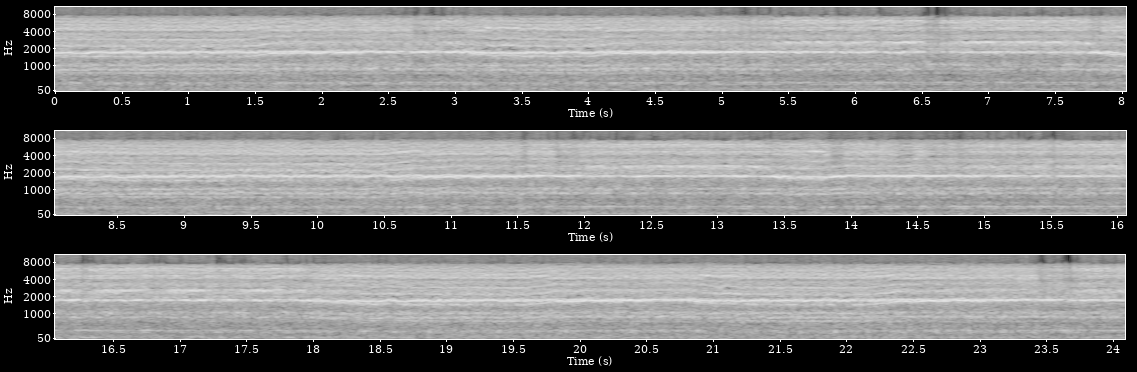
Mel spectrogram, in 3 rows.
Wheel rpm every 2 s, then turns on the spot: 220, 230, 230, 230, 210, 220, 230, 230, 230, 220, 220, 230.
none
